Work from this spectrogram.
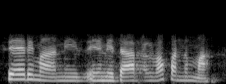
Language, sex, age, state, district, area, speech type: Tamil, female, 18-30, Tamil Nadu, Vellore, urban, conversation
